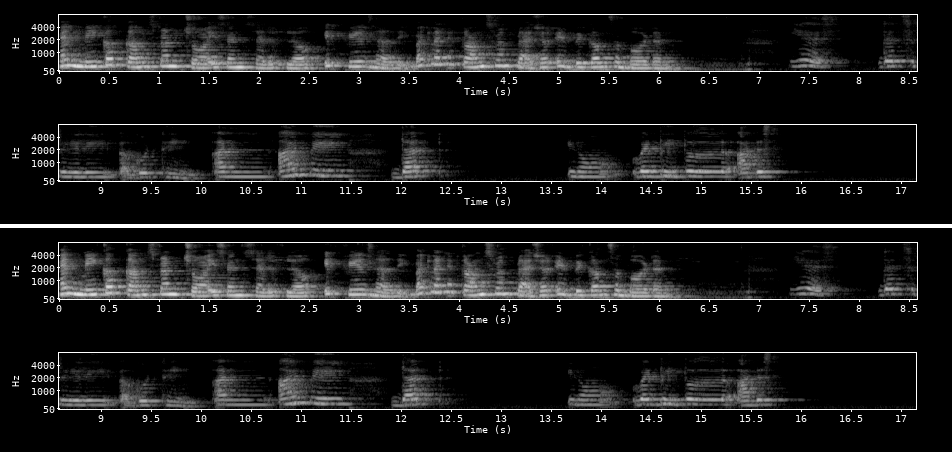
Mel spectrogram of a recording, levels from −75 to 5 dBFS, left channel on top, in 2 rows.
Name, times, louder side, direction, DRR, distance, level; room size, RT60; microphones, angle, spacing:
voice 1, 0.0-6.2, right 1 dB, 80° right, 4 dB, 1.6 m, -18 dB
voice 2, 7.3-7.8 8.2-12.3 13.7-15.7, left 1 dB, 35° left, -1 dB, 7.1 m, -30 dB
20.5 x 12.0 x 3.0 m, 0.63 s
head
